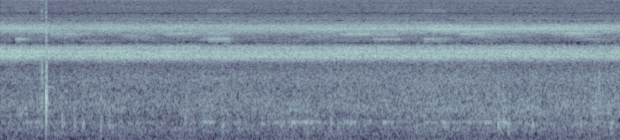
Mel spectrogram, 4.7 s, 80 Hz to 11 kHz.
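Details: Cicadas yammering in the woods atop switchbacks on 1 September 2014: an even, high, insistent buzzing drone fills the clip, broken only by one sharp click near the start and a few faint ticks.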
